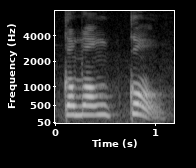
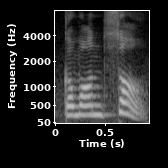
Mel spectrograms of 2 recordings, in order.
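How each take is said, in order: First: The middle consonant is a hard K sound. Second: The middle consonant is a soft S sound.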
